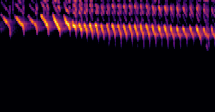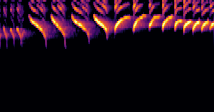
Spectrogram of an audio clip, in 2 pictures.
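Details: Timbrado canary singing a rapid trill of quick downward-slurred notes that runs for about three seconds. A louder phrase of wide, sweeping descending notes follows, each note sharply separated.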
